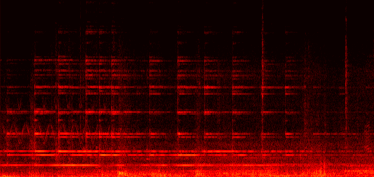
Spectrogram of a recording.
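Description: Steel wheels grind and squeal on the rails.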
